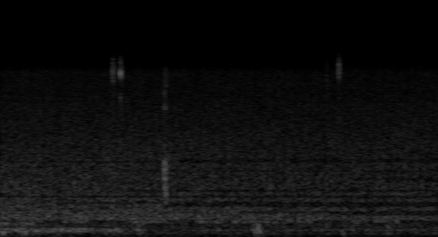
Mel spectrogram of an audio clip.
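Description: Near silence: room tone over a call, with a few faint computer mouse clicks.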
